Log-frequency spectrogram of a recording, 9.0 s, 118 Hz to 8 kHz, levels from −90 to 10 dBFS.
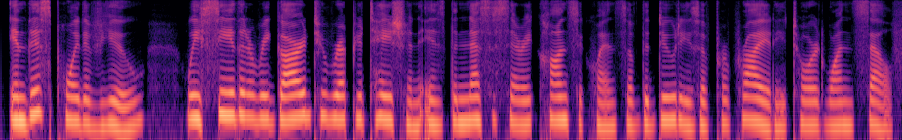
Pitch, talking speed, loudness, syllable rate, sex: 205 Hz, 160 wpm, -19 LUFS, 4.7 syllables/s, female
